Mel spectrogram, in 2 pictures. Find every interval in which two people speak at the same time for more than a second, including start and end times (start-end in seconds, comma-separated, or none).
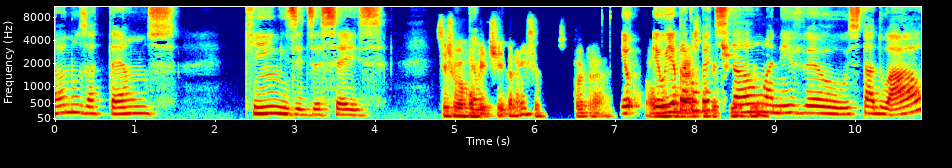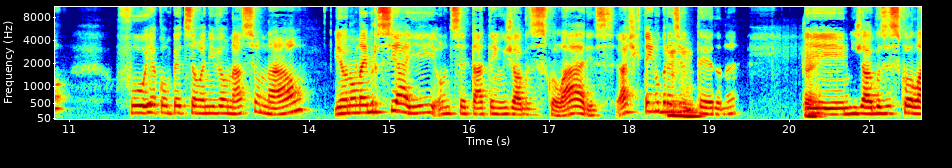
7.4-8.9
